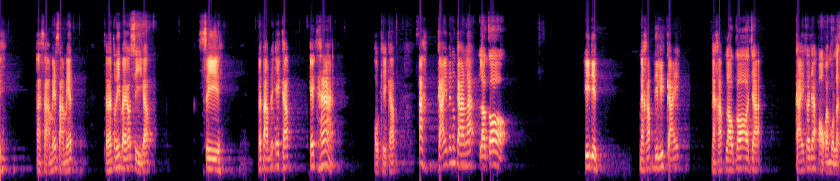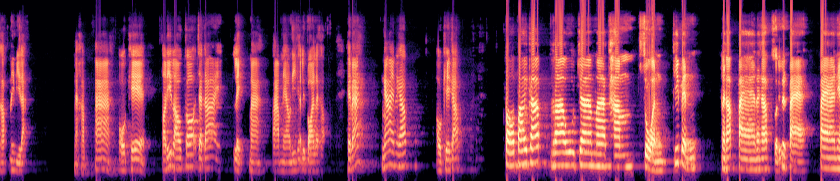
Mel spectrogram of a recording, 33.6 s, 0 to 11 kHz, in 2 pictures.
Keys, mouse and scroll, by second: 0.4 Return, 1.4 Return, 2.6 click, 4.8 Return, 4.9-5.2 scroll down 1, 6.0 x, 6.4 5, 6.8 Return, 7.5 space, 7.6-8.1 scroll down 1, 7.9 middle click, 8.4-8.8 scroll up 1, 9.1-9.5 scroll up 1, 9.2 middle click, 9.5 scroll down 1, 9.9 middle click, 11.6 click, 13.4 click, 14.2-16.4 middle drag, 16.7-17.2 scroll up 1, 17.0-18.8 middle drag, 17.9 scroll down 1, 19.1-19.8 scroll up 1, 19.6 middle click, 21.2 click, 22.2 click, 22.8 middle click, 23.8-24.3 scroll down 1, 24.3-25.5 middle drag, 24.3 scroll up 1, 25.7 space, 25.8 click, 26.2-26.6 scroll up 1, 26.6-28.2 middle drag, 28.5-29.1 scroll up 1.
